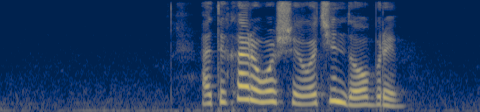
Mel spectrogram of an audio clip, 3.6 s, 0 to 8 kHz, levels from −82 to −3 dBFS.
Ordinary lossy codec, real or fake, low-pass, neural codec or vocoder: none; fake; none; codec, 16 kHz, 2 kbps, X-Codec, WavLM features, trained on Multilingual LibriSpeech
